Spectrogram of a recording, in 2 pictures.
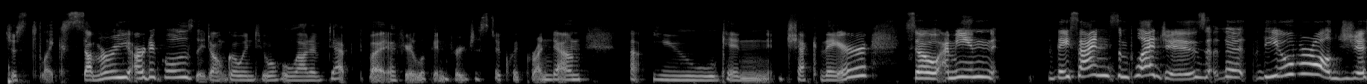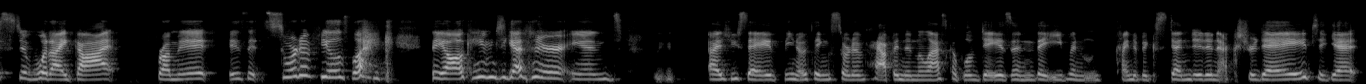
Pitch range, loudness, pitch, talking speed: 220-315 Hz, -26 LUFS, 250 Hz, 180 wpm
